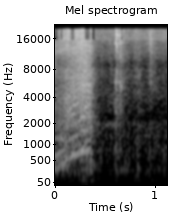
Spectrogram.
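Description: A zipper on a stitched cross-stitch pouch is pulled in one quick rasping stroke, followed by a couple of faint ticks and rustles as it settles, close and quiet with no talking.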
